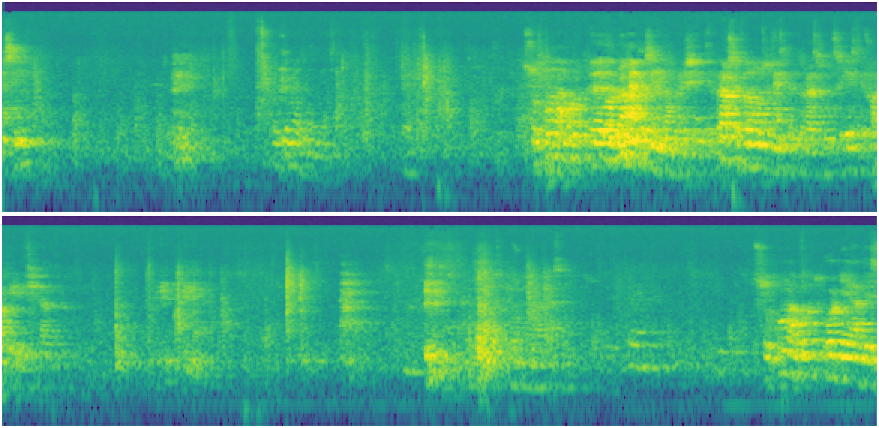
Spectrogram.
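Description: An elderly man speaks into a microphone, reading out calmly in a room with a slight echo.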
